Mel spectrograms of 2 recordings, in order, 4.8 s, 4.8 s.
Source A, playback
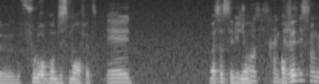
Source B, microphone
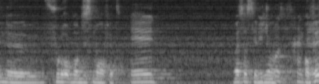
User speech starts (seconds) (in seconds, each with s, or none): none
